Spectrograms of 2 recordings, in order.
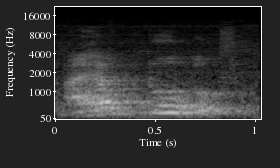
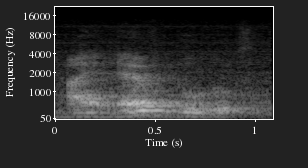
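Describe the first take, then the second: First: The stress falls on the word two. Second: The stress falls on the word have.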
